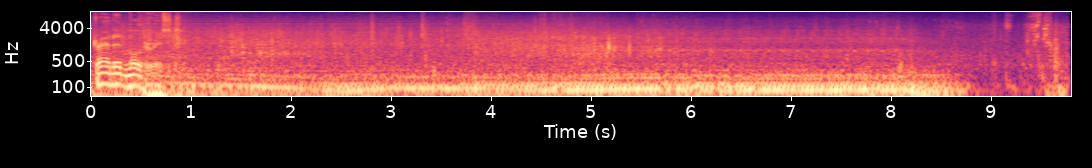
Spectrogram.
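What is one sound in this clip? A pickup truck engine rumbles as it drives up slowly.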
